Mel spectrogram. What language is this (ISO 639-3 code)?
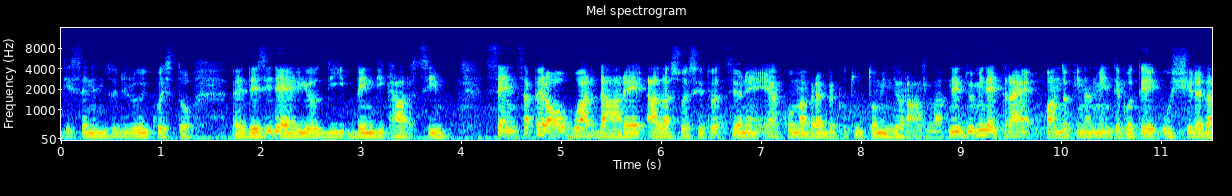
ita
